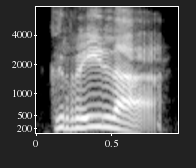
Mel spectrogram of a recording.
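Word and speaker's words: Grýla: Icelandic Christmas which called guerrilla now it's spelled gr y la with that little accent thing above the Y so it's pronounced gorilla but I'm not capable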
